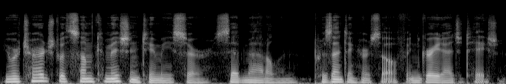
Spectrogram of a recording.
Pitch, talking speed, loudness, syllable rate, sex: 105 Hz, 190 wpm, -21 LUFS, 6.0 syllables/s, male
